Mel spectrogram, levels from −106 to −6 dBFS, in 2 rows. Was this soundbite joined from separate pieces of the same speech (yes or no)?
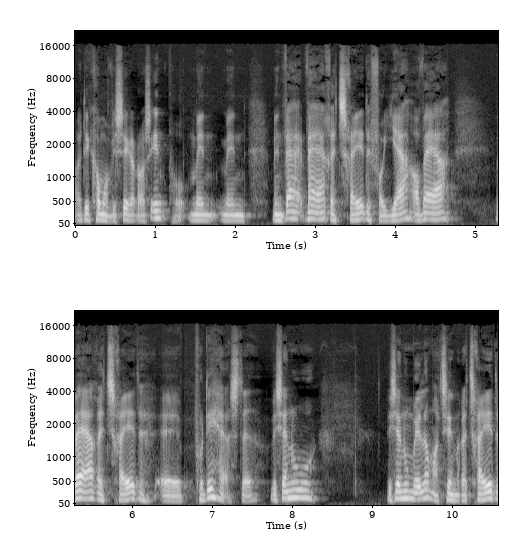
no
